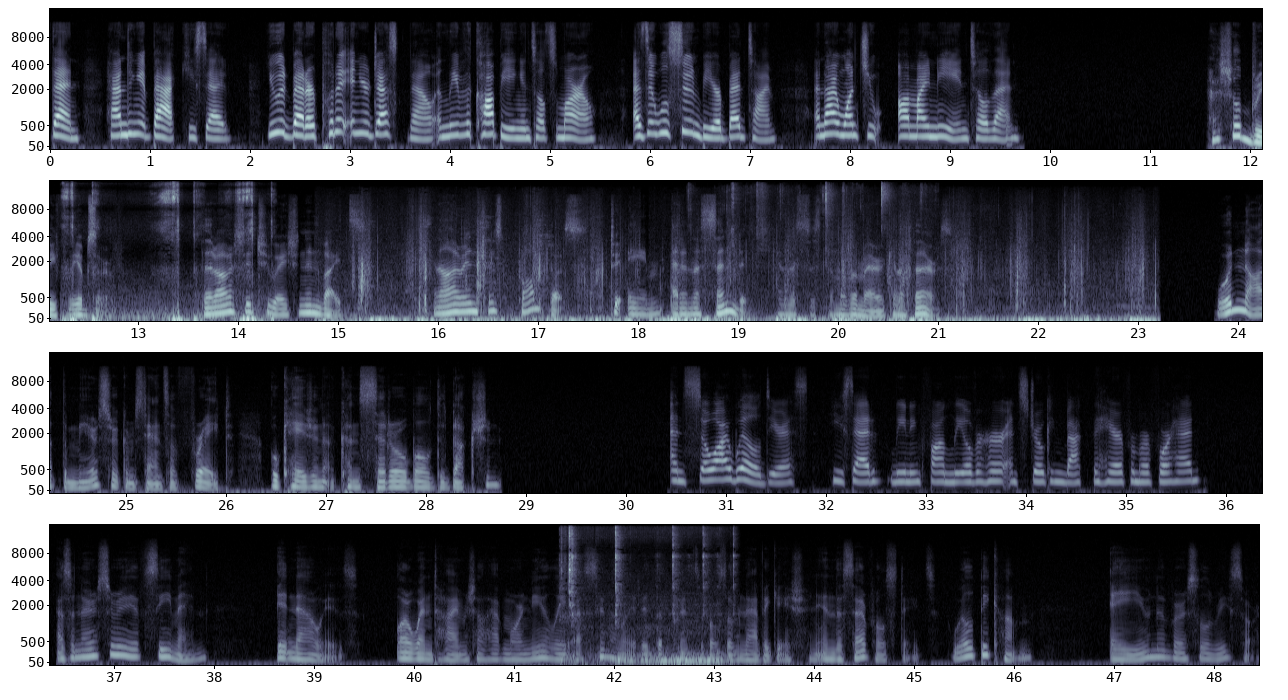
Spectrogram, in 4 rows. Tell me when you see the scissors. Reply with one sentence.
You can hear the scissors from 12.2 to 14.4 s, from 18.9 to 20.9 s and from 41.5 to 43.2 s.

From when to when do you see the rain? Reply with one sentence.
The rain can't be heard in this clip.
